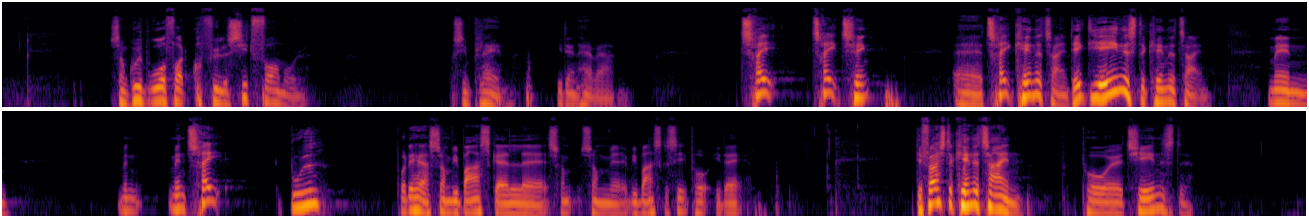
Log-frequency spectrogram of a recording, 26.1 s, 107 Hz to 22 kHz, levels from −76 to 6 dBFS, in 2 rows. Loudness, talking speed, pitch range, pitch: -21 LUFS, 120 wpm, 100-150 Hz, 120 Hz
